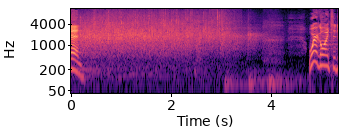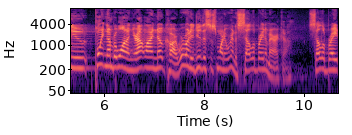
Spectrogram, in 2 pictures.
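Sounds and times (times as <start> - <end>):
speech: 0.0 - 0.4, 4.8 - 10.6
audience clapping: 0.0 - 4.2.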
